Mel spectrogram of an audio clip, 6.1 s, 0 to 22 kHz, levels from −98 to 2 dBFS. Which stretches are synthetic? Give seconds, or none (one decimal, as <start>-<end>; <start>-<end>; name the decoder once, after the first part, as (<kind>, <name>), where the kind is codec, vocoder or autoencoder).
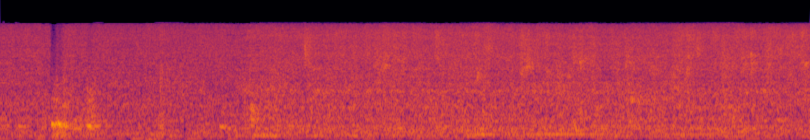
1.4-6.1 (autoencoder, DAC-VAE)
